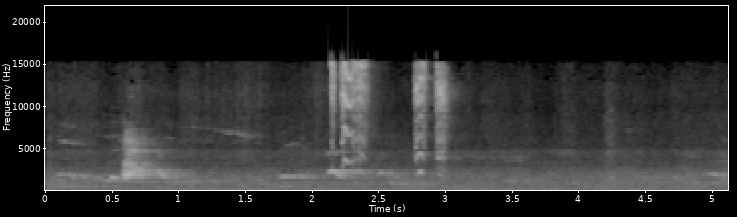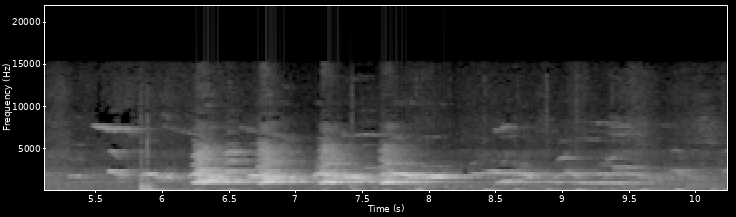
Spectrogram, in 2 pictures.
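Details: Chocolate female Poodle indoors giving high whining yelps, a few short cries early then a longer run of rising and falling whimpers in the latter half, with a steady low ticking rhythm underneath.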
